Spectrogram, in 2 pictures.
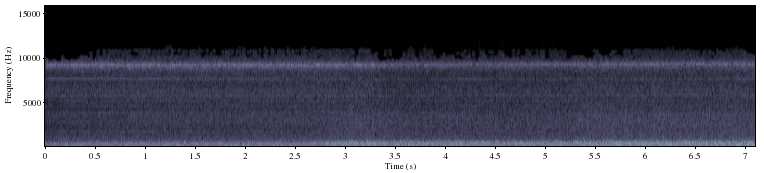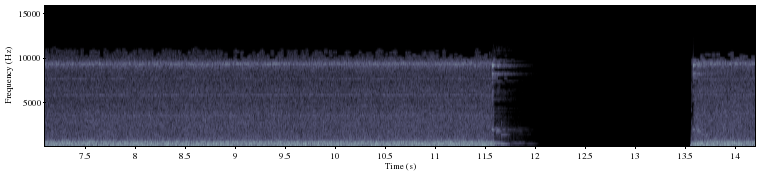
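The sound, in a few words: aircraft taking off from Ronald Reagan National runway 4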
